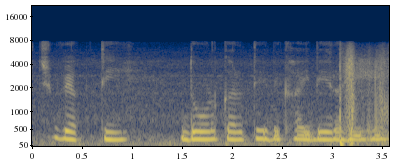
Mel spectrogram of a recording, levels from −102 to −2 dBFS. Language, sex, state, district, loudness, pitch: Hindi, female, Goa, North and South Goa, -23 LUFS, 215 Hz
